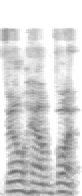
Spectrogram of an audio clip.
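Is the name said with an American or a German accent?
German. The name is said with a German accent. The speaker calls it right. "say it correctly with a German accent"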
